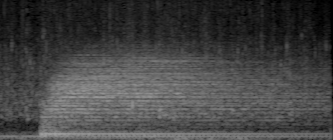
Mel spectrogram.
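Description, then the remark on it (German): A dense frog pond chorus of buzzing and croaking switches on abruptly and holds as a loud, steady wall of sound, easing off slightly toward the end. No one speaks. “Wow, wie es hier summt und quakt.”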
